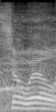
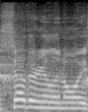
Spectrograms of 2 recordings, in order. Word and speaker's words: Southern Illinois: Yeah, I hear some people call it so ill and I'm like I think Southern Illinois sounds better just like Cberus.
